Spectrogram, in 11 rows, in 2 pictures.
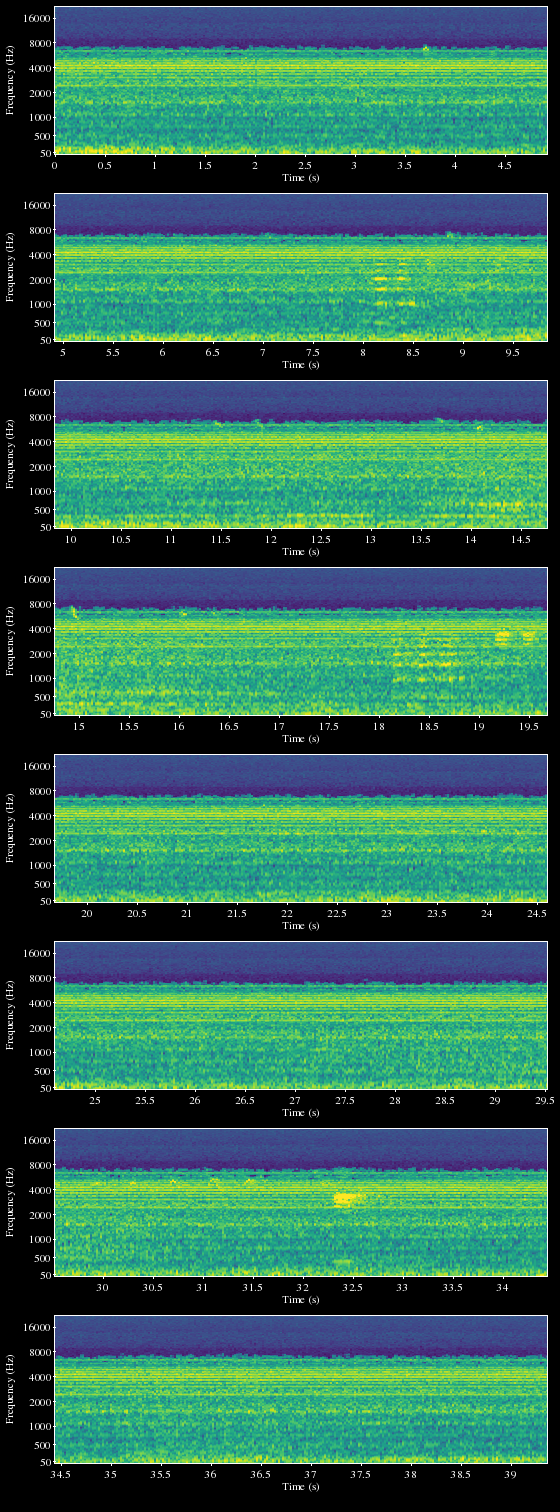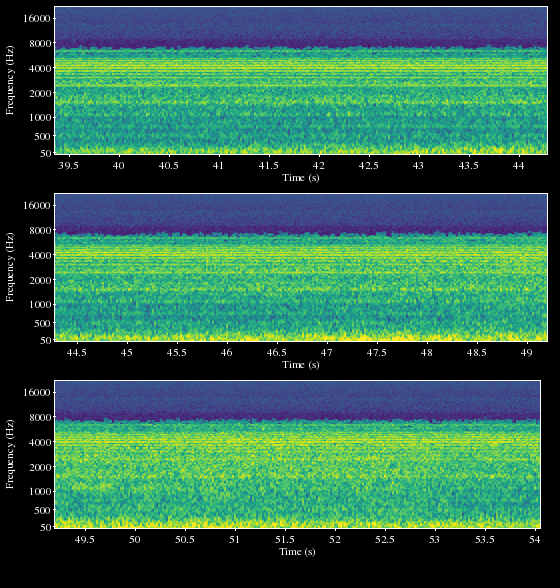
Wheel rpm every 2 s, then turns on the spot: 0, 0, 0, 0, 0, 0, 0, 0, 0, 0, 0, 0, 0, 0, 0, 0, 0, 0, 0, 0, 0, 0, 0, 0, 0, 0, 0.
none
